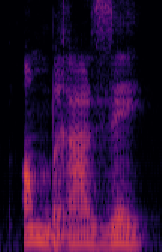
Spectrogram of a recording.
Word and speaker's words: embraser: Embraser, met een enkele S, is niet te verwarren met embrasser, met een dubbele S. He, je weet, één S spreek je uit als een Z en twee S'en als een S.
